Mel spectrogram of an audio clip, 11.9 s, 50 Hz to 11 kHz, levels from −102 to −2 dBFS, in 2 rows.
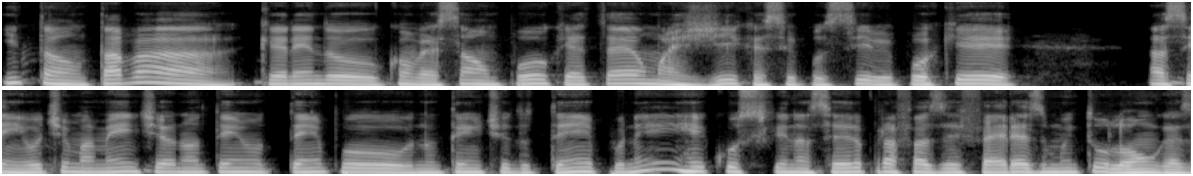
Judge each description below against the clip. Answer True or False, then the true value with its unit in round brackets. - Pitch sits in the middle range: True (145 Hz)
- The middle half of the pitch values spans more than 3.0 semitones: False (2.5 semitones)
